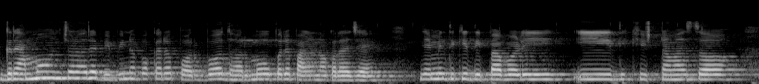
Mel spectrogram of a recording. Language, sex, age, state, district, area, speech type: Odia, female, 18-30, Odisha, Khordha, rural, spontaneous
